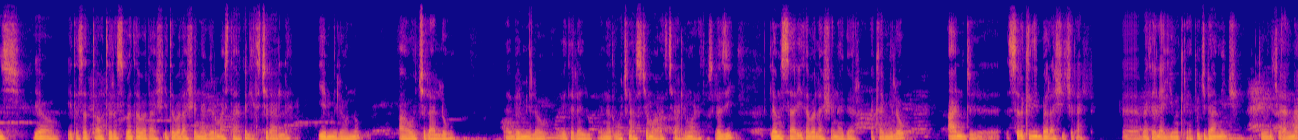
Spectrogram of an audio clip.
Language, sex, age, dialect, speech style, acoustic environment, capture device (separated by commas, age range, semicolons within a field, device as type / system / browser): Amharic, male, 18-24, Ethiopia - Gojjam, happy, people talking, mobile / Linux / Chrome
